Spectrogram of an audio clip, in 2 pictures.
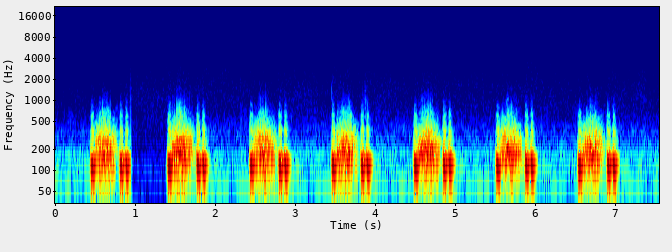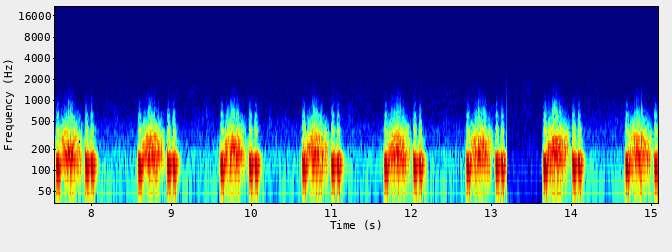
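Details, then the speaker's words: Regular heart sounds near 58 per minute with a midsystolic murmur and a split second sound, from a teaching recording: atrial septal defect murmur, where the murmur appears at older ages and the split alone is typical in babies. "Un soplo mesosistólico asociado con un desdoblamiento del segundo ruido. ¿En qué tipo de paciente estaría pensar en una comunicación interauricular?"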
